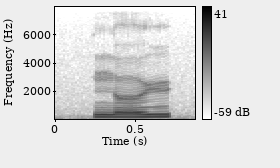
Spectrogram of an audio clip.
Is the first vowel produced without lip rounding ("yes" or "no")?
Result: no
